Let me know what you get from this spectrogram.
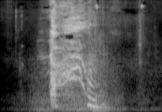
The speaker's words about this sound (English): Oh my God, I keep having to cough. Hold on one second.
